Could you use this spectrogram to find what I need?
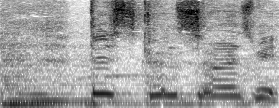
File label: the voice cracks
